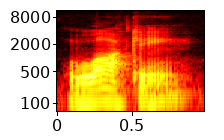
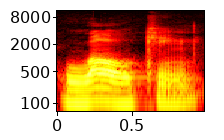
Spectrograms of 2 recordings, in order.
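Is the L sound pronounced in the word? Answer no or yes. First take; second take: no; yes. First: The L sound is silent in the word. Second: The L sound is pronounced in the word. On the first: The speaker calls it right. "o L não é pronunciado" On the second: The speaker calls it wrong. "não é walking"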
